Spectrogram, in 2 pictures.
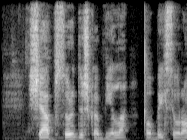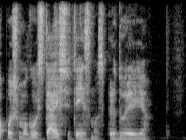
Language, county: Lithuanian, Kaunas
